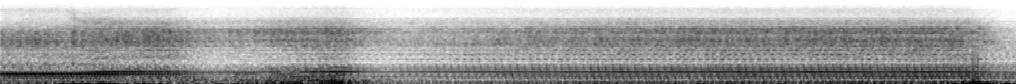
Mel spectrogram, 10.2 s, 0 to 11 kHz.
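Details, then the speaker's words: Boat's port diesel engine after repairing all four engine mounts snapped when it struck a submerged log: steady brisk chugging well above normal idle, because the throttle cable bracket bent when the engine jumped forward 3-4 cm; idle needs adjusting. "It's actually idling too high now. It's because the bracket where the cable goes onto the engine, when the engine jumped forward 3-4 centimeters, when the mounts broke, it actually bent that bracket, and so now it's just a matter of adjusting the idle, because you can hear it's idling way too"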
